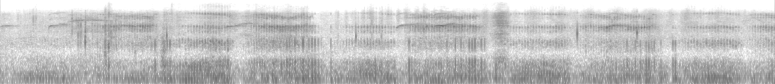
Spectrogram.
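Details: Friendly cat met on the Philosopher's Path, filmed on a GoPro: steady low purring fills the whole stretch, with birds chirping high above it.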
